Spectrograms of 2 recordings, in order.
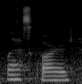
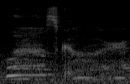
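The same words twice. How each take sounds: First: Said in the usual way. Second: High, soft whispery echo; playful whisper. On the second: Real, not acted.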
